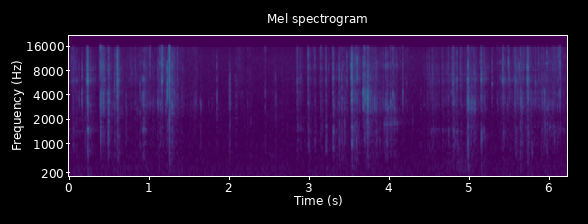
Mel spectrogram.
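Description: A solid, hand-sized bar of dry green soap is held in the palm and shaved with a metal box-cutter blade, cutting off crunchy flakes that fall onto a pink cloth. The sound is quiet, bright, crisp crackling and scraping in quick bursts, with a softer stretch in the middle. Each tick is dry and dies away almost instantly.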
